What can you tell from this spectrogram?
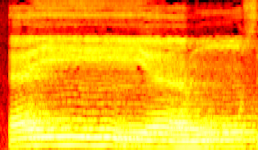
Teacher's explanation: അൻ എന്ന സാക്കിനത്തായ നൂനിനെ യായിലേക്ക് ലയിപ്പിച്ച് മണിക്കണം. ഇദ്ഗാം ബിഗുന്ന നാഖിസ്, യായിലേക്ക് ലയിപ്പിച്ച് മണിച്ചുകൊണ്ട് ഉച്ചരിക്കുക.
